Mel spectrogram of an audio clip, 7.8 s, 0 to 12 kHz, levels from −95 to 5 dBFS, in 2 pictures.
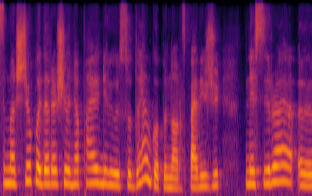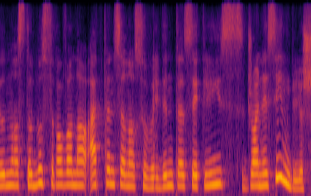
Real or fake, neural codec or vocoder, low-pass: fake; codec, 16 kHz in and 24 kHz out, 0.6 kbps, FocalCodec, streaming, 4096 codes; 10.8 kHz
